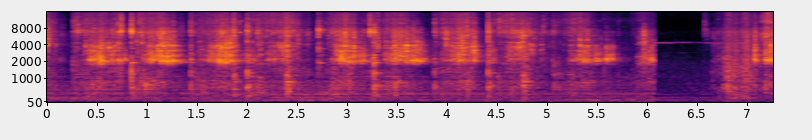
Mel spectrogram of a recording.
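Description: Peanuts roasting in a pan are stirred with a metal spoon, rhythmic scraping and rattling strokes close by, pausing briefly near the end before resuming.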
